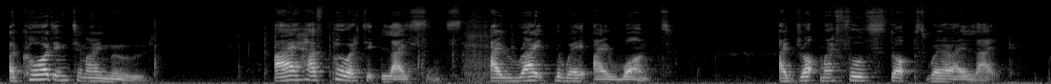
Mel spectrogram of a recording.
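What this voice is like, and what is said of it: Guyanese accent. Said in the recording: “excuse the accent, I'm actually from Guyana and we don't have the same Jamaican accent. Um, so I can't really do Benjamin's Jamaican Brummie accent.”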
